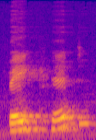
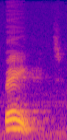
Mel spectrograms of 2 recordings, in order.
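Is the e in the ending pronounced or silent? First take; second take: pronounced; silent. First: The ending is said as an extra syllable. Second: The ending adds no extra syllable. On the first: The speaker calls it wrong. "instead of saying, for example" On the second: The speaker calls it right. "we don't emphasize that e, so we say"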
